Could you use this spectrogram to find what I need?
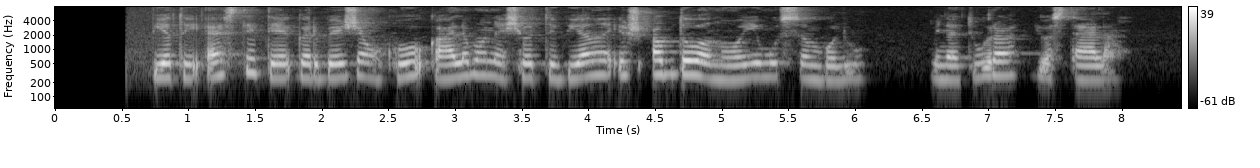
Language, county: Lithuanian, Marijampolė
